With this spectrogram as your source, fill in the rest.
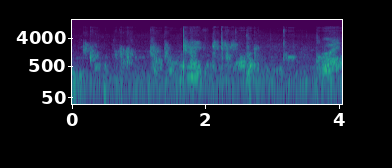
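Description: A cue tip strikes a ball with a sharp click.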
